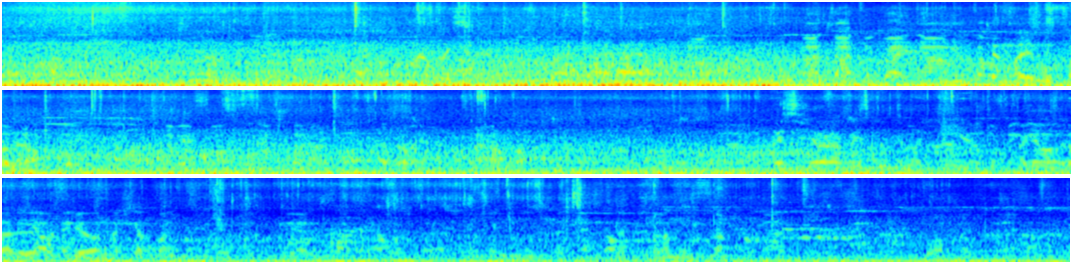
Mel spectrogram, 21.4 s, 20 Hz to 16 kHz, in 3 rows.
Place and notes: Villanova de Gaia, Porto, cafè
take a coffee
Vila Nova de Gaia, Portugal, 28 July 2010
